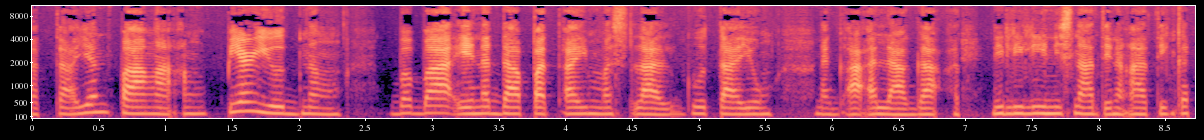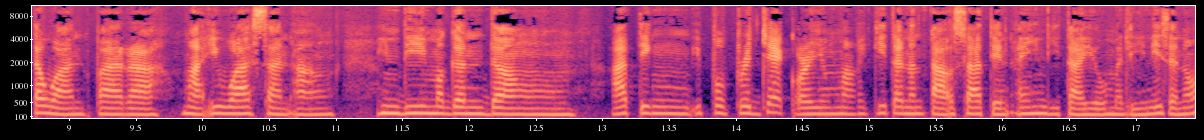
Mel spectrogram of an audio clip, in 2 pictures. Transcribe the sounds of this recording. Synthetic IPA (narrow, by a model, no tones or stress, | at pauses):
ʔɐt̪ɐjɐnpɐŋaʔɐŋpiɹiod̪̚nɐŋ | bɐbaːʔɛnɐd̪aːpɐt̪ɐjmɐslaːlɡot̪aːjoŋnɐɡaʔɐlaːɡɐʔɐnɪliliːnɪsnaːt̪ɪnɐŋʔaːt̪ɪŋkɐt̪ɐwanpaːɾɐmɐʔɪwaːsɐnʔɐŋhɪnd̪imɐɡɐnd̪aŋ | ʔaːt̪ɪŋʔɪpopɹod͡ʒɛk̚t̪oɹjʊŋmɐkɪkiːt̪ɐnɐŋt̪aːʔo̞sɐʔaːt̪ɪnɐjhɪnd̪iːt̪aːjo̞mɐliːnɪsɐno̞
